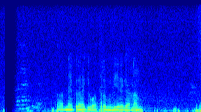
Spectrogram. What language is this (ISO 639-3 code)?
sin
